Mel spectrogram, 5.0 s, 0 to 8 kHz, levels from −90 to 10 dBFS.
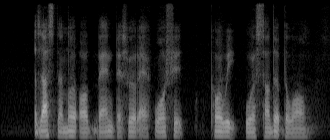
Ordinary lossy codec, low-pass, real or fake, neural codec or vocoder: none; 7.2 kHz; fake; codec, 16 kHz, 0.5 kbps, FunCodec, trained on LibriTTS, 25 frames a second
